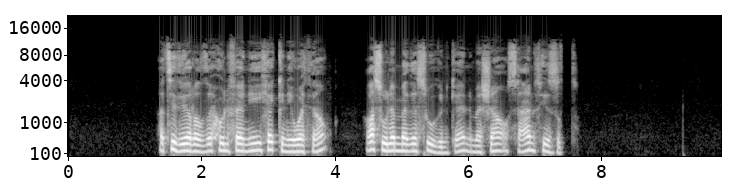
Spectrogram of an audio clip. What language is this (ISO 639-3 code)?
kab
